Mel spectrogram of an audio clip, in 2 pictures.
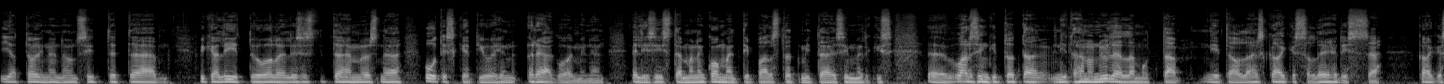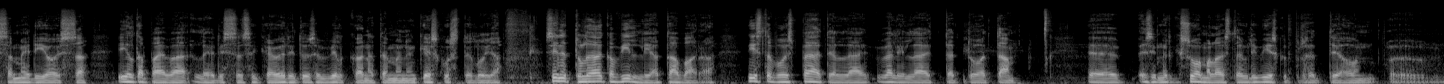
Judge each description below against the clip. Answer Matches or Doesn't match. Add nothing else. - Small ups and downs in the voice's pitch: Doesn't match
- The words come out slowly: Doesn't match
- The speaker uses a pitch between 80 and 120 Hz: Matches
